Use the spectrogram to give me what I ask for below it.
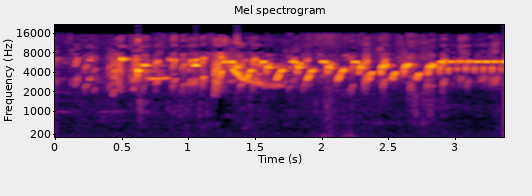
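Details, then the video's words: A goldfinch sings a fast, high, tinkling twitter of liquid notes and short trills, ending in a quick run of evenly repeated bright notes. "training the goldfinch to sing"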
